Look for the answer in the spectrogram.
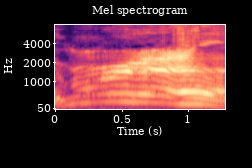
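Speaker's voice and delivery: loud sudden roar; imitated roar. Boy flipping a table, roaring out loud. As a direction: bellow it while flipping a table. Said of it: "He would go".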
